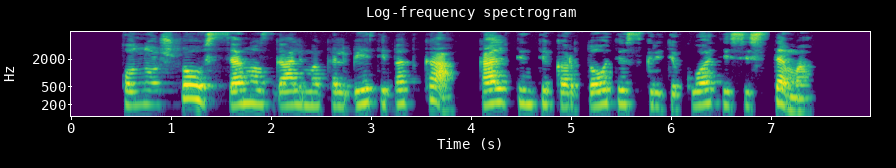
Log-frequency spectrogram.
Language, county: Lithuanian, Klaipėda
